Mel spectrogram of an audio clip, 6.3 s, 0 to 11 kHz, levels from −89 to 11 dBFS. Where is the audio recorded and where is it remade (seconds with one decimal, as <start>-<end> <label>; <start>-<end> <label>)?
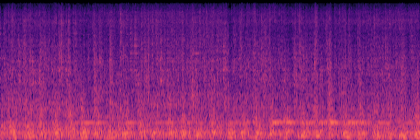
0.0-1.1 remade; 1.1-3.3 recorded; 3.3-5.7 remade; 5.7-6.3 recorded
